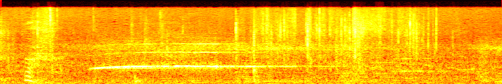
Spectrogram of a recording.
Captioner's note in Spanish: Suena el pitido del tren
